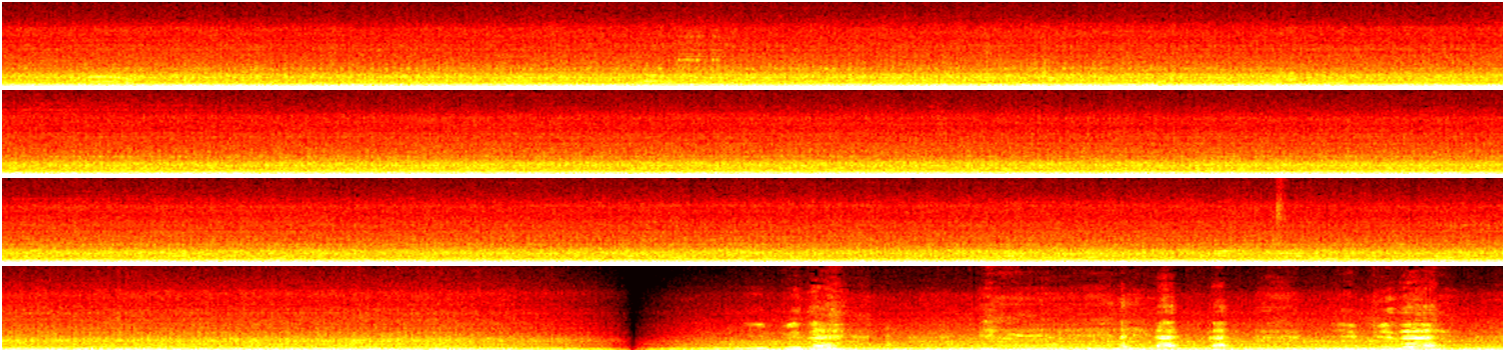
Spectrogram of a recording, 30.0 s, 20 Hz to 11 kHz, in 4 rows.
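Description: Front-loader tractor's engine running steadily, heard from inside the cab, with an even low hum. The sound cuts out abruptly for a moment about 25 seconds in, then the engine returns with voices.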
